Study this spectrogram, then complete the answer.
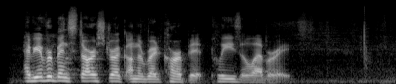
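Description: A young man reads out aloud, close to a microphone.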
